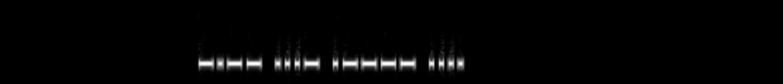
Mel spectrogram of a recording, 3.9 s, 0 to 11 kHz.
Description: Morse code, heard as a keyed tone, about 47 wpm, 700 Hz. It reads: YV1H
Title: DXCC-100 Call Signs - 4 Characters - 50wpm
